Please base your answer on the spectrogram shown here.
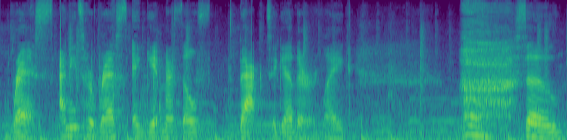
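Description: A woman's voice: low-pitched, slow pace. Stuffy-voiced woman chatting over music. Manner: chatty, laughs often, drawls y'all. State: stuffy from a cold. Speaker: budgeting vlogger. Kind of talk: casual chat while working in a planner. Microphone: camera overhead on a desk.

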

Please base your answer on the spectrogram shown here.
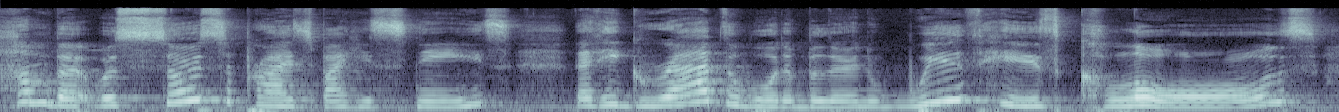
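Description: A woman reading a children's picture book aloud as a teaching artist, with expressive emphasis for young listeners. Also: on the high side, takes it slowly. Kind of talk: animated children's storybook read-along.

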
